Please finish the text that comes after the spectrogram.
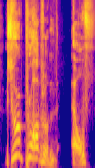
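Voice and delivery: imitating a menacing orc, dropping on the last word; orc bully. Orc to an elf at the bar, menacing. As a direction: confront them, then drop the pitch. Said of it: "And you're like".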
